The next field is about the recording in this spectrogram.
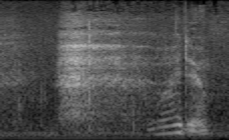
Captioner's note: Casey sighs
